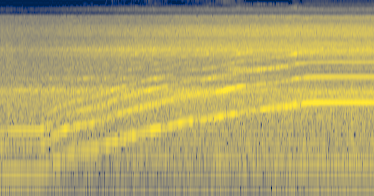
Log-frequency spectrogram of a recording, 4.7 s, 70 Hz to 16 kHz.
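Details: DC motor driven by a homemade PWM power regulator (chip supply about 9 V): a clean whine climbs smoothly as speed is raised, then holds steady at top speed, with no rattle or grinding.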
